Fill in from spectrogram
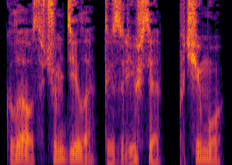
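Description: A man voicing a shrill, hysterical middle-aged woman, the owner of a dog, in an audiobook. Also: expressive, unhurried, a little mellow, slightly rough, no echo, clean studio sound. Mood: pleading. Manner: shrill, screeching. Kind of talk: audiobook character voice.

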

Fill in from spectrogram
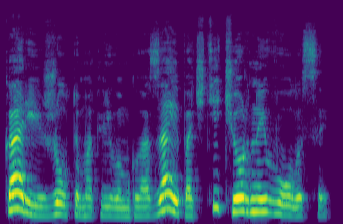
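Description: A woman reading a first-person audiobook in an even, measured way. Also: on the low side. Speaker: audiobook narrator.

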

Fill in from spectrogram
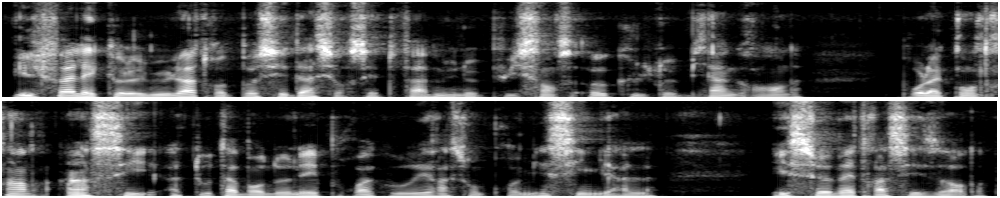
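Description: A man reading a novel aloud in a measured, even narration. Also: on the low side, no room sound. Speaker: audiobook narrator. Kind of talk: scripted literary narration.

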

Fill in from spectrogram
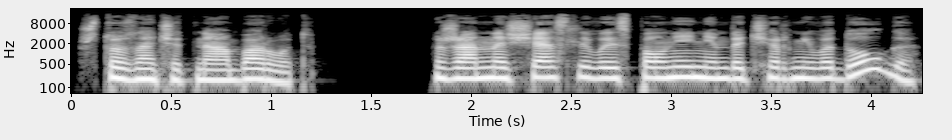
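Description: A woman's voice: medium pitch, moderate pace, a little mellow, no echo, studio quality, natural voice. A woman reading the part of a worried, teasing wife who keeps pressing with questions in an audiobook. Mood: prying. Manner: pushy, needling questions.

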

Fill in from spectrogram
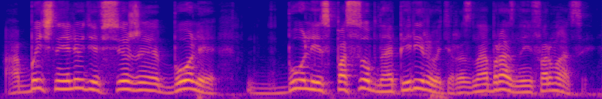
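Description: A man's voice: on the high side, lively intonation, moderate pace, a little mellow. A man voicing a stubborn male office worker who keeps pressing for answers. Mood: insistent. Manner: insistent.

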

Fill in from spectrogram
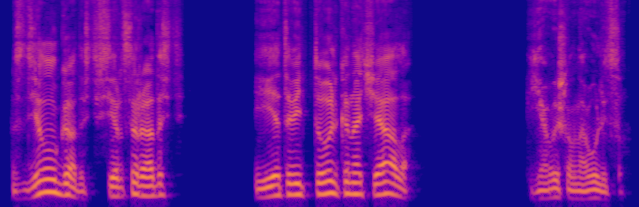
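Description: A man reading first-person narration for an audiobook in an even, measured way. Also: on the low side, dry recording, clean studio sound.

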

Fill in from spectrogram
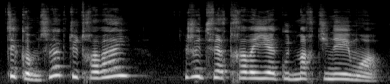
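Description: A woman voicing a harsh, scolding innkeeper's wife in an audiobook, loud and sharp. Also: fairly high pitch, animated, a little slow. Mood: furious.

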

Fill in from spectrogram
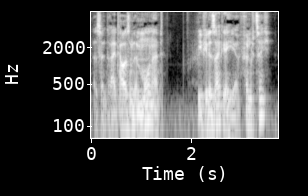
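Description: In a German radio drama, an actor plays a streetwise newspaper reporter, talking in a casual, probing, laconic way. His low male voice is expressive and fairly bright, moving at normal speed with heavily acted delivery. The mood is dry and probing.

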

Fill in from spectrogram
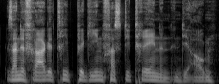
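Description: A man reading a literary novel aloud as an audiobook, measured and even in a studio. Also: lowish voice, vocal fry, no room sound. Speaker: audiobook reader.

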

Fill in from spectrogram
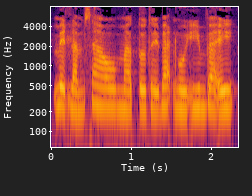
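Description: A woman reading the lines of a cheerful young boy in a quick, friendly way. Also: mid-range voice, little pitch movement, close to an everyday voice.

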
